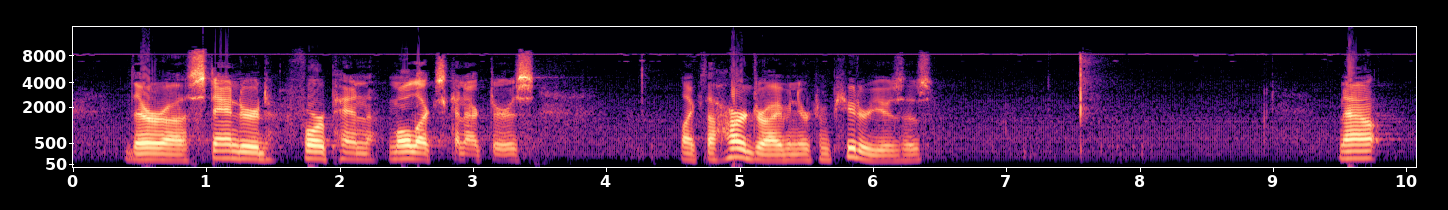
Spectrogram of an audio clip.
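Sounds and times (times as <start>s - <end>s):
faint room hum: 0.0s - 10.0s.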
